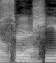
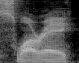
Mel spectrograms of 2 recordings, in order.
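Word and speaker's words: Saoirse: a pronunciation guide and it says her name is pronounced no sir she or sir che saw che yeah I would have never never gotten last year which actually that makes me think of I actually totally would have pronounced that as soiree I mean she does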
